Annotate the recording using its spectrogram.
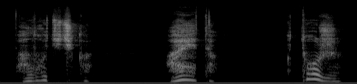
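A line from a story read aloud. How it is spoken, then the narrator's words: Whispered mother's question. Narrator (Russian): спросила шепотом мать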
